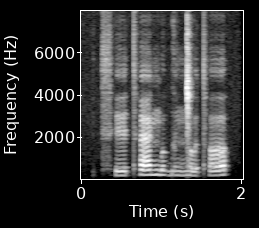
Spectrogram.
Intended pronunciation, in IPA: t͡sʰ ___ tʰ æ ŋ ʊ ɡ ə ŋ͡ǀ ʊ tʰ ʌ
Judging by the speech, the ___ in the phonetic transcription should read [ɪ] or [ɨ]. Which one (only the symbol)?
ɪ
